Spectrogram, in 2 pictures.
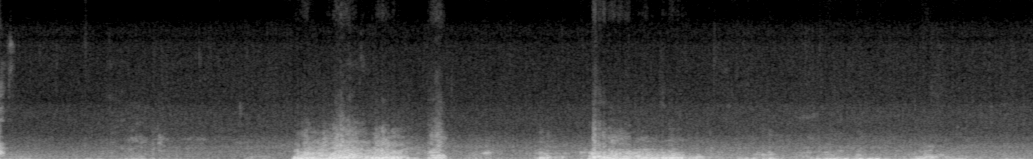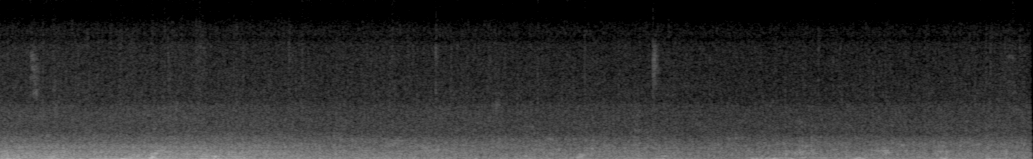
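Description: Thunder booms loudly and close during a thunderstorm at a truck campsite in the Ouachita National Forest, two heavy cracks followed by lower rumbles that fade into steady rain.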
